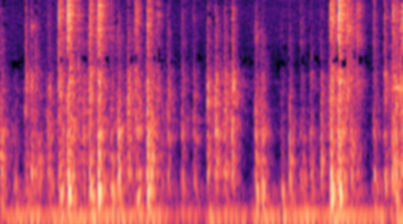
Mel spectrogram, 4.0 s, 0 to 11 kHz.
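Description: Rapid fingertip typing on a compact gray plastic AJAZZ 308i wireless Bluetooth keyboard with round keycaps and a hollow shell, resting on a bed. The quick keystrokes make short, light plastic taps and clicks with a hollow tone and bright edges, each fading almost at once, in an uneven continuous stream.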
